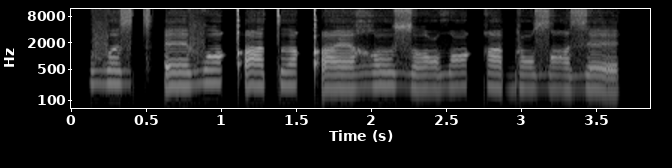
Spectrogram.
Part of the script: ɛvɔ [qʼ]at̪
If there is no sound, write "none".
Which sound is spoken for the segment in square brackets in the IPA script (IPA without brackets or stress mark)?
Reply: qʼ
